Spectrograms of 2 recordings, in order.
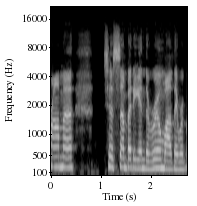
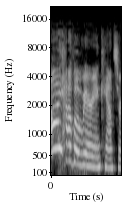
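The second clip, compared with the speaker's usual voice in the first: mock-cheery voice, much higher and louder; 5 semitones higher, 5 dB louder than usual. Retelling what a woman at the gym told the speaker, imitating a cheery voice. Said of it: "in this very cheery voice".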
